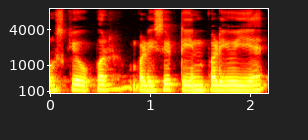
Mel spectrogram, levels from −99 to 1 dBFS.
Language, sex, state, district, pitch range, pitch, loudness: Hindi, male, Uttar Pradesh, Shamli, 125-135 Hz, 125 Hz, -14 LUFS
